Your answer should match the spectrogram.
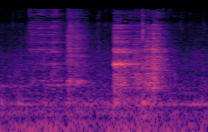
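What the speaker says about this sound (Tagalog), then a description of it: "Ihalo na natin yung glutinous rice." Glutinous rice being stirred into latik in a pan for biko, with soft scraping and a couple of clinks from the spoon against the pan, close and quiet.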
